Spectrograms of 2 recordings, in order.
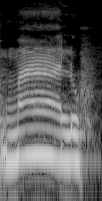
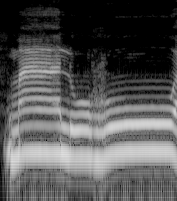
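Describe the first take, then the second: First: The word ends on a bare h sound. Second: The word ends with a long final vowel. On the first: The reading stops on this word. "kita ingin berhenti pada maluhu, ya. Jadi kita baca maluh" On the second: The reading continues without stopping. "ha dhamir ini adalah dibaca panjang ketika kita lanjut"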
